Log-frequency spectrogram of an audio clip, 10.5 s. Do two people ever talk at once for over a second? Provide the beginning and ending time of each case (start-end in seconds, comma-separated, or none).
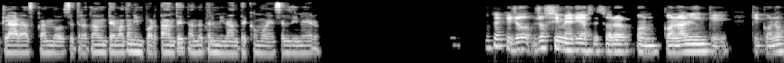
none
